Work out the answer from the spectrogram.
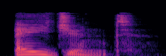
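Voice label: "agent", British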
